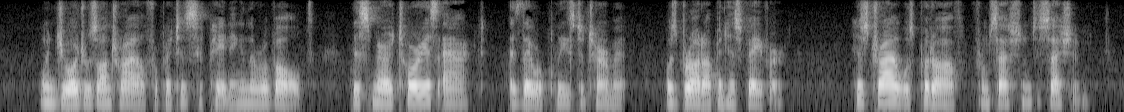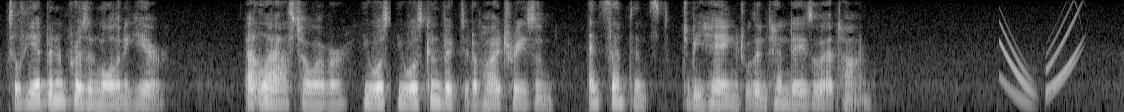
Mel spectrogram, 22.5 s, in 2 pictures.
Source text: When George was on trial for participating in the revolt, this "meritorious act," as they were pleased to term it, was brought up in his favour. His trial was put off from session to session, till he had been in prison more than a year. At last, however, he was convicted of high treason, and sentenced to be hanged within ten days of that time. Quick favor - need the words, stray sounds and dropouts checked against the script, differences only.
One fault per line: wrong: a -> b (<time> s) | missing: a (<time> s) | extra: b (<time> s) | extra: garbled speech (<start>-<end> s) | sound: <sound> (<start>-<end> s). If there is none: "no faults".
extra: he was (15.2 s)
sound: chirp (21.2-22.1 s)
